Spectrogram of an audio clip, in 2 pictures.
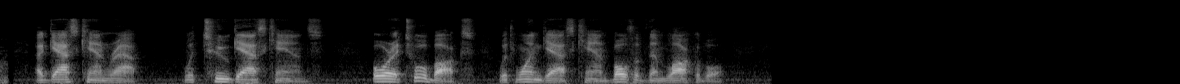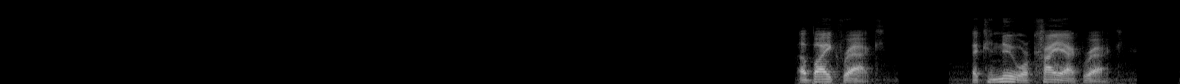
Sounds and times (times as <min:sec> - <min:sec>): Speech: 0:00.0 - 0:07.3, 0:19.8 - 0:20.8, 0:21.5 - 0:23.1.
